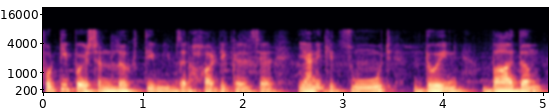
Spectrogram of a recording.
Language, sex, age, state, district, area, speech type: Kashmiri, male, 30-45, Jammu and Kashmir, Anantnag, rural, spontaneous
